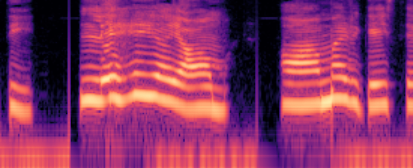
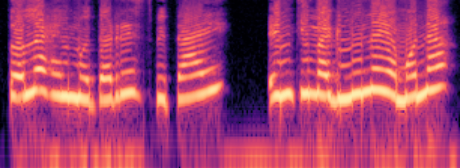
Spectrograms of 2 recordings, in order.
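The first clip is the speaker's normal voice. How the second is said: higher, louder disbelieving outburst; outraged; 5 semitones higher, 6 dB louder than usual. Acted. Ward yelling at Mona over loving her teacher. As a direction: blow up at her aunt.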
